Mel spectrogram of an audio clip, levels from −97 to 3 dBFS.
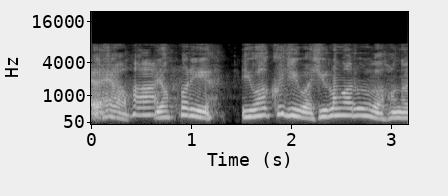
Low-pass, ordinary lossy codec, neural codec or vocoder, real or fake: none; none; codec, 16 kHz, 4.8 kbps, FACodec; fake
